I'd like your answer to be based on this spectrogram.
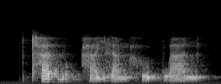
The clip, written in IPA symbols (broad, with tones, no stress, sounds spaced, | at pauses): tʰ a˥˩ t̚ b o˦˥ k̚ h a˩˦ j l a˩˦ m h u˨˩ ʔ k w a˧ n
